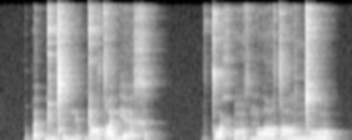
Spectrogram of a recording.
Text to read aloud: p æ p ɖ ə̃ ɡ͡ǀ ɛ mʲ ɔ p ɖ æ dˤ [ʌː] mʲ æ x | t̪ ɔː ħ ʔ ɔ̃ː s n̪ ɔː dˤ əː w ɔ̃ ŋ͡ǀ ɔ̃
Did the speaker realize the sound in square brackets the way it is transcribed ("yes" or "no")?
no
